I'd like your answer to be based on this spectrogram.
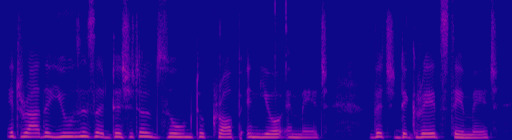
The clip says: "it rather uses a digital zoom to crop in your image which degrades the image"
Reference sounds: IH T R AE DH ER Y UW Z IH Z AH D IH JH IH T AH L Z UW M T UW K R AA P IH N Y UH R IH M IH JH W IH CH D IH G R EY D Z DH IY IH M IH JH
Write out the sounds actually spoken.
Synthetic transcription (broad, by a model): IH T R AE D ER Y UW Z IH Z AH D IH JH IH T AH L Z UW M T UW K R AA P IH N Y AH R IH M IH JH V IH CH D IH G R EY D Z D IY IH M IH JH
